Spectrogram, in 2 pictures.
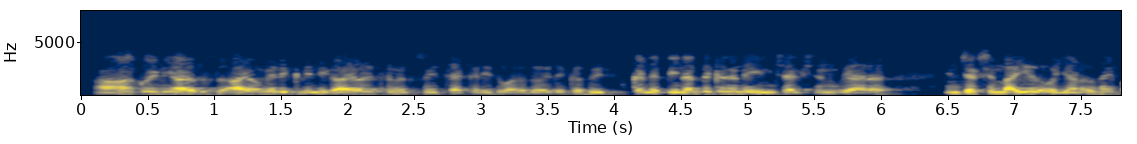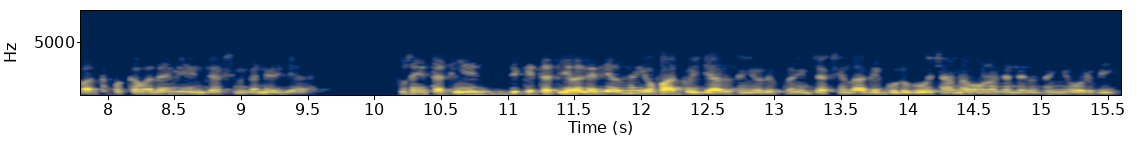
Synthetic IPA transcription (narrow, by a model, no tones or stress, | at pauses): ɦãːkoːiːnəĩːaːjoːt̪ʊsaːjoːmeːɾeːkliːnɪkaːjoːɪt̪ʰːemẽːt̪ʊsãːt͡ʃɛːkːəɾiːd̪ʊaːɾeːd̪ɦod̪eːkːd̪ikənːeːpiːnəɾd̪eːkəənẽːɪnd͡ʒɛːkʃənɡaːɾ | ɪnd͡ʒɛːkʃənlaːiɦoːjaːnãːt̪ʊsãːĩːpəɾkpəkːaːbəd̪aːʋĩɪnd͡ʒɛːkʃənkənːeːɦoːijaːɛ | t̪ʊsẽːʈəʈːɪjãːd͡ʒekːeʈəʈːɪjãːləɡd̪ijaːt̪ʊsãːoːpʰəɾkɦoːijaːt̪ʊsãːĩoːd̪eːʊpːəɾɪnd͡ʒɛːkʃənlaːɡeːɡʊluɡot͡ʃaːnaːɦoːɽnãːkəneːt̪ʊs̬ːĩːoːɾbiː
